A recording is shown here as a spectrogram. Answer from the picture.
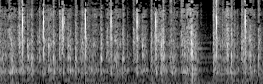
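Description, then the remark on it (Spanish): Rapid, crisp clacking of a mechanical keyboard, keys struck in a steady quick rhythm with a brief pause near the end, moderately loud with no voices. “Tengo un teclado mecánico, amigo.”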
